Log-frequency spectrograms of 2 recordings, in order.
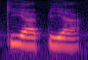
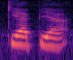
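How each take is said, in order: No difference in how they are said.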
